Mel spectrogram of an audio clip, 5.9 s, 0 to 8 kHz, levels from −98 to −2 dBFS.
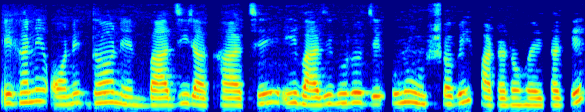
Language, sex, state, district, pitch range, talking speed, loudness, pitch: Bengali, female, West Bengal, Kolkata, 195-260 Hz, 135 wpm, -30 LUFS, 230 Hz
